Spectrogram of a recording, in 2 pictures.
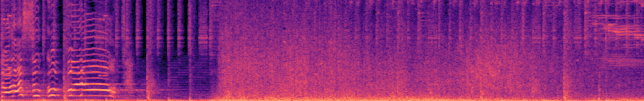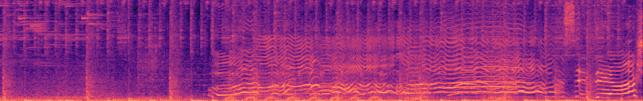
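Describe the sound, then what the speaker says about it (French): A cartoon bomb goes off inside a flying saucer with a loud, sustained blast and rumble, followed by whooshing effects and bright chirping tones near the end. "Une bombe dans la soucoupe volante."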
